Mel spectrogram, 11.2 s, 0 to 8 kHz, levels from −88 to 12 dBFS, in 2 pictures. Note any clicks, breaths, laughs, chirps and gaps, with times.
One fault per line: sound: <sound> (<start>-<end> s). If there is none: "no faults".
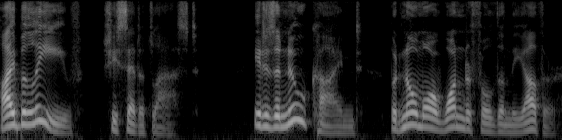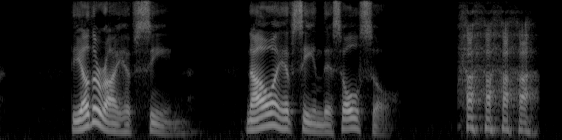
sound: laugh (10.2-11.0 s)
